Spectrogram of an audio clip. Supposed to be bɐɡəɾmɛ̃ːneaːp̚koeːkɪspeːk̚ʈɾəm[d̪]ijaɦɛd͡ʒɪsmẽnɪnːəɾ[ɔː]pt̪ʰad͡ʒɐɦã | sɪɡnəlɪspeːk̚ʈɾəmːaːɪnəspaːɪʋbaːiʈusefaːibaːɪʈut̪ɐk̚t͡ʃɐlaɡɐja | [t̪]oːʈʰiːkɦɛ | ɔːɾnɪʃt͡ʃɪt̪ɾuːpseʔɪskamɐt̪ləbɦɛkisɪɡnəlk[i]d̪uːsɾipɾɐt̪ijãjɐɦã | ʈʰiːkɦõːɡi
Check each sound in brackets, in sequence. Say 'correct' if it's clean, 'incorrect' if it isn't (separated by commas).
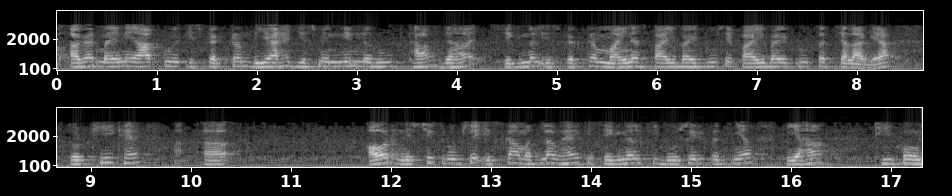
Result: correct, incorrect, correct, correct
